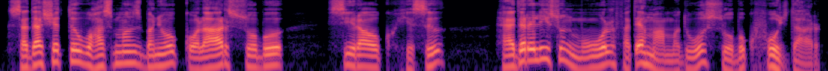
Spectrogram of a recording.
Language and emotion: Kashmiri, neutral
